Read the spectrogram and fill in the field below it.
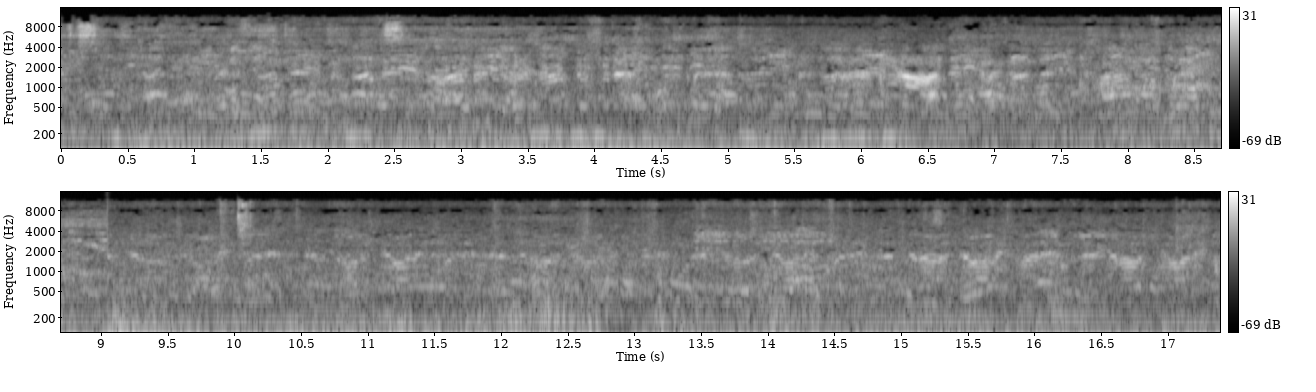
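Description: A crowd of men talks and murmurs loudly outdoors.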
